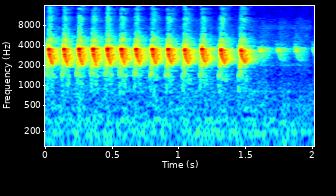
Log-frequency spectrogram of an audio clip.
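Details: Cream-vented bulbul firing a short 'tembak' burst, the shooting-style song used as tutor material for other songbirds. About a dozen sharp, clipped high notes come in quick succession, then trail off into softer chips.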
